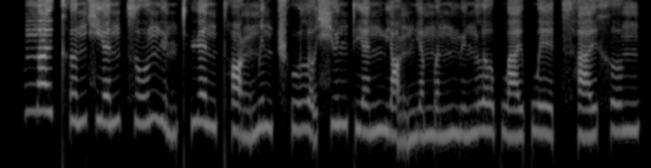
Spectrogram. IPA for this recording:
n̪ a˥ ɪ̯ kʰ ə˧˥ n ɕ j ɛ˧˥ n t͡s o˧˥ ʊ̯ n̪ y̰˨˩ n t̪ʰ ɥ ɛ˥˩ n t̪ʰ ɑ̰˨˩ ŋ m i˥˩ n ʈ͡ʂʰ u˧˥ l ɤ̰˨˩ ɕ y˥ n t̪ j ɛ˧˥ n m j ɑ̰˨˩ ŋ n̪ j ɛ˦ m ə˧˥ n m y˧˥ n l ɤ˥ p w a˧˥ ɪ̯ p w e˥˩ ɪ̯ t͡sʰ a˧˥ ɪ̯ x ɤ˥ ŋ

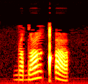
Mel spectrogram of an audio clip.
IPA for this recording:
ɡ ə dˤ ɑ ʁ ǃʼ ɑ

